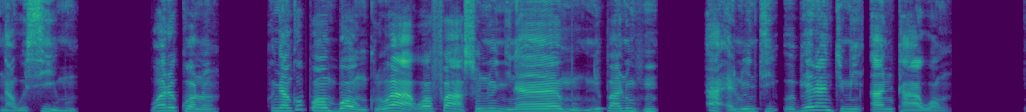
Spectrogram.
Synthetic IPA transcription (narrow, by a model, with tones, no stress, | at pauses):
nã̰˨wɔ˨si˦˨mũ˦ | wɔ˦ɾɪ˦kʰɔ˦nʊ̃˦ | ɔ˨ɲã˨ŋko˦pʰɔ̃˦nbɔ˦˨ŋ̩˨kʰu˨ɾo˨˦a˨wɔ˦fa˦a˨sʊ˦nʊ̃˦ɲĩ˨nãː˦mũ˨n̩˦ĩ˦pʰa˦nʊ̃˦ɦũ˦ | a˨ʔæ˨nũ˦n̩˦tʰi˦o˨bi˦a˦ɾa˦n̩˦tʰũ˨mĩ˦ʔa˦n̩˦tʰaː˨˦wɔ̰̃˦n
